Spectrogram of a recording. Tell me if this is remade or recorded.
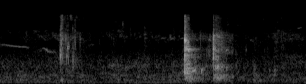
recorded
